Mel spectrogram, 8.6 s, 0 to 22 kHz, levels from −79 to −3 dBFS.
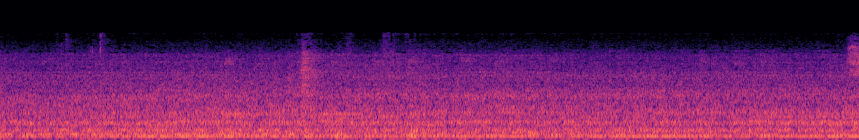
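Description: Throughout the clip, the likely cause is MP3 compression at a starved bitrate, around 32 kbps. The encoder removed everything above 8.3 kHz and let weak frequency lines flicker between frames, leaving the sound dull, watery and swirling, with smeared attacks.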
